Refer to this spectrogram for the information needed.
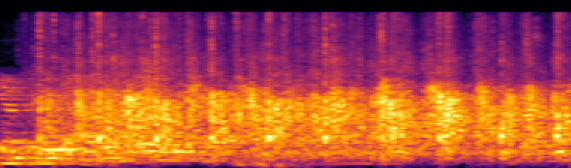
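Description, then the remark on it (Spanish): An audience breaks into steady, sustained applause for the Lord, many hands clapping together in a dense, even wash of sound that holds at a strong level throughout. “para a dar un aplauso al Señor.”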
